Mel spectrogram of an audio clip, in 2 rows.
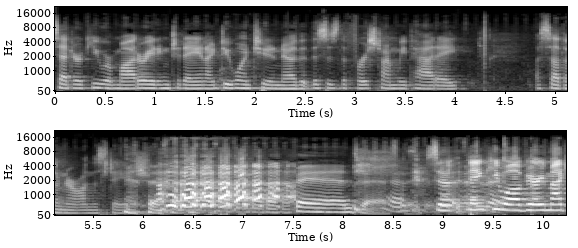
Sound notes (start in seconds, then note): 5.8 laughing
